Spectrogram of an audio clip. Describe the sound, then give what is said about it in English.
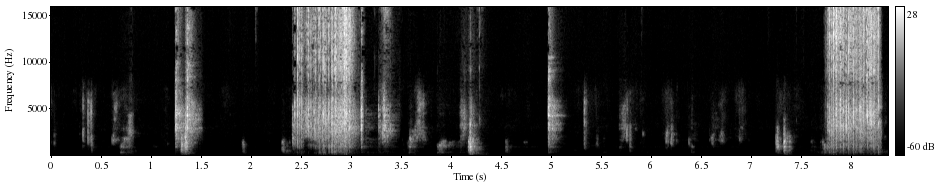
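Tarot-style oracle cards shuffled and spilling out of the deck: many quick, crisp papery riffles and slaps in irregular bursts, with short pauses between them. “Cards are falling out over here. Don't you love it when they just fall out?”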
